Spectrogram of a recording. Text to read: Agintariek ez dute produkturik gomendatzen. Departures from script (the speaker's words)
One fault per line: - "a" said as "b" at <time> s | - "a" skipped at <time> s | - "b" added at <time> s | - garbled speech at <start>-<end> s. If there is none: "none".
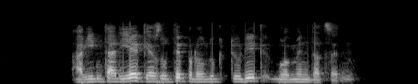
none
